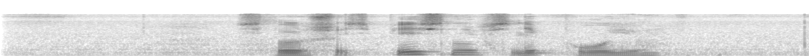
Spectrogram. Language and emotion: Russian, neutral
